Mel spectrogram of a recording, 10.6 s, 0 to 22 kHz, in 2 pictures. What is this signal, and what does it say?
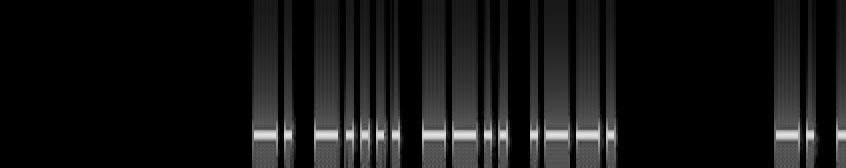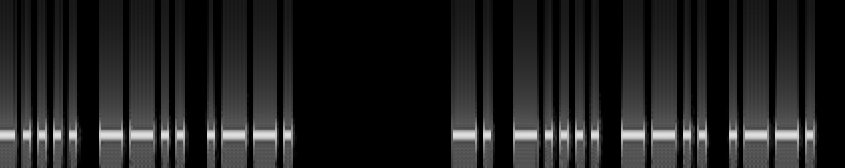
Morse code, heard as a keyed tone, about 25 wpm, 700 Hz. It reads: N6ZP N6ZP N6ZP
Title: USA Call Signs - 4 Characters - Repeated 3x - 25wpm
